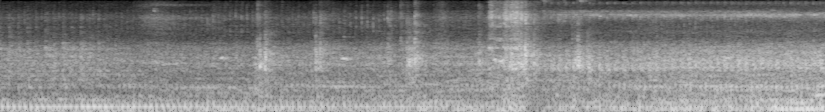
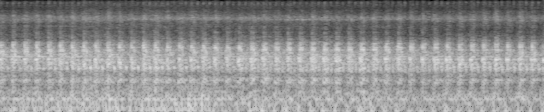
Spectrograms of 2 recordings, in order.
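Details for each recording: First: Honda Scoopy scooter after the crankshaft bearing was replaced for a rough engine noise: a fairly smooth, even idle with no rumble or grinding from the bottom end. The earlier noise is gone and the engine runs normally. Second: Honda Scoopy scooter engine idling with a harsh, rough sound, a fast steady knocking pulse and rattly top end; diagnosed as a worn crankshaft bearing, to be replaced.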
